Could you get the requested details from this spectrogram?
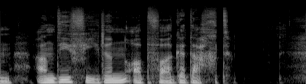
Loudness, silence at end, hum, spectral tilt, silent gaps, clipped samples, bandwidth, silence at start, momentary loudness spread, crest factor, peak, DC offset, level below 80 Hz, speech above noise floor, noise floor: -23 LUFS; 0 s; none; -6 dB/octave; none; under 0.1%; 15 kHz; 0 s; 10 LU; 16 dB; -6 dBFS; under 0.1%; -36 dBFS; 35 dB; -57 dBFS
